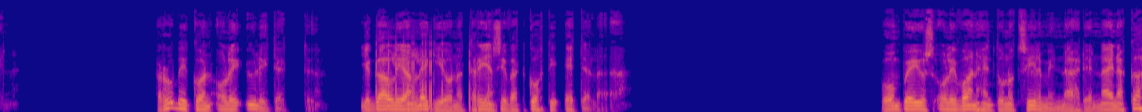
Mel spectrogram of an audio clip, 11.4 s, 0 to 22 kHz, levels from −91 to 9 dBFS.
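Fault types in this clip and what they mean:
Train of clicks: a burst of around fifteen similar sharp pulses from 3.76 to 4.90 s, about 11.6 per second at an uneven pace, standing well above the sound. Unlike scattered crackle, the clicks share one shape, likely from electrical interference or a faulty connection or power supply.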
